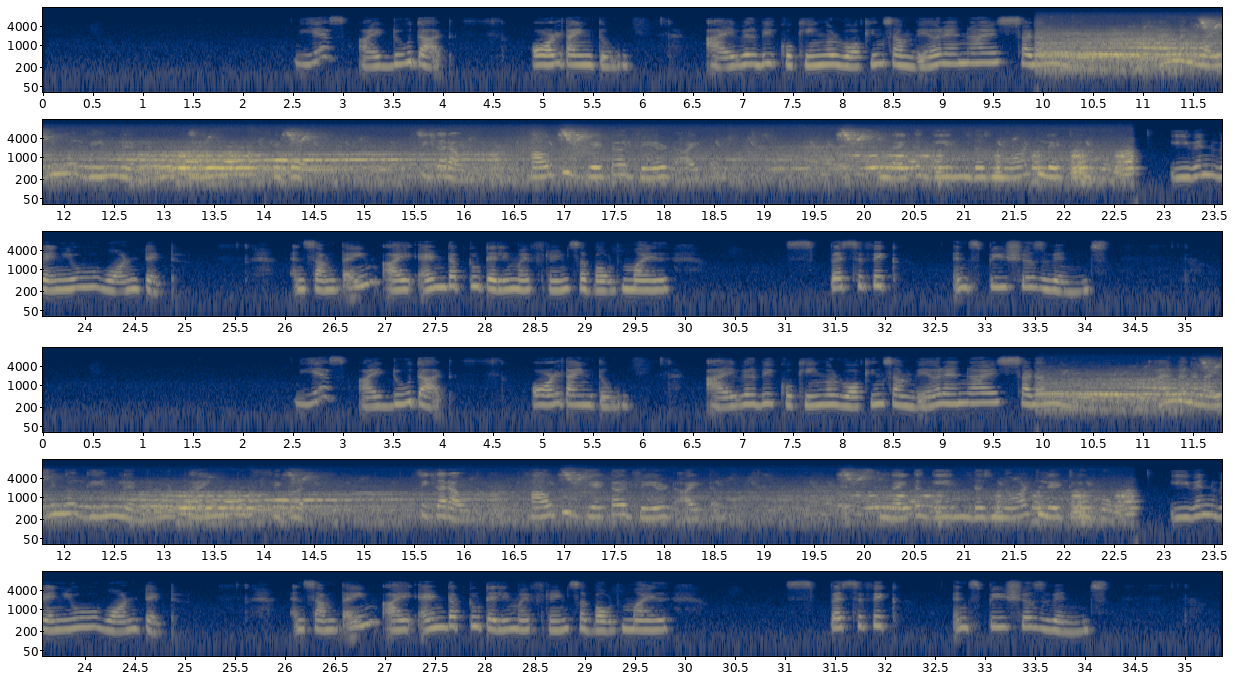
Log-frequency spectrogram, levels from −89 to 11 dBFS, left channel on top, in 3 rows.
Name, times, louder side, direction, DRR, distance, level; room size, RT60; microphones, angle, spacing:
voice 1, 2.5-4.0 4.9-5.8 6.6-10.7 11.0-14.4 15.5-18.7 19.7-22.6 23.1-24.8 25.7-29.8 31.0-32.0 32.7-34.2, left 3 dB, ahead, 0.6 m, -30 dB
sound 1, 9.9-22.7, left 6 dB, 60° left, 0.5 m, -26 dB
3.9 x 2.1 x 2.3 m
head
